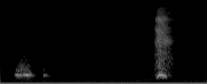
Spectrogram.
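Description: Faint steady hiss with a small soft blip near the start and, about one and a half seconds in, a brief hissy sniff through the nose.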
